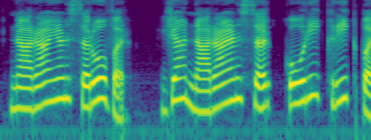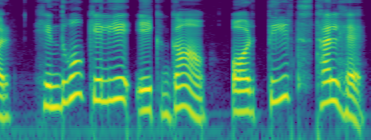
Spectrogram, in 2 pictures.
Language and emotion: Hindi, neutral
